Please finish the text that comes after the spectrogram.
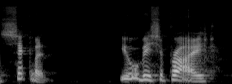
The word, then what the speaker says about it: cichlid: Tonight, making babies, the cichlid fish. I would not pronounce it cichlid, but that's what they do, so it's called cichlid.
